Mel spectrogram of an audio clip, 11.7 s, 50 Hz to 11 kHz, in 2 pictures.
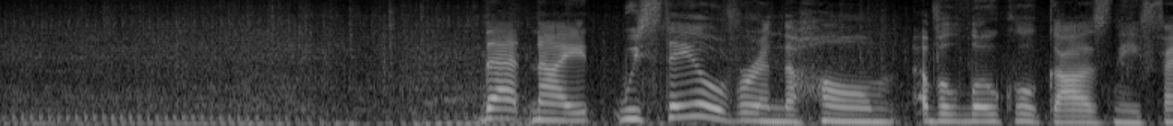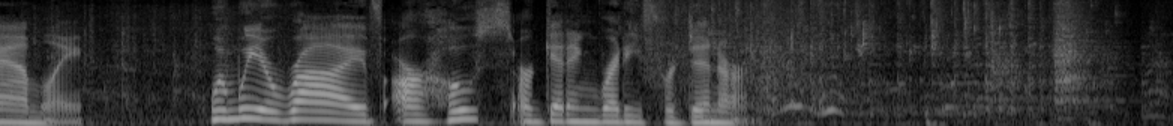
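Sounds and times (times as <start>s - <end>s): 
speech: 2.4s - 9.8s
water poured over hands into a silver bowl: 9.1s - 11.5s.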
